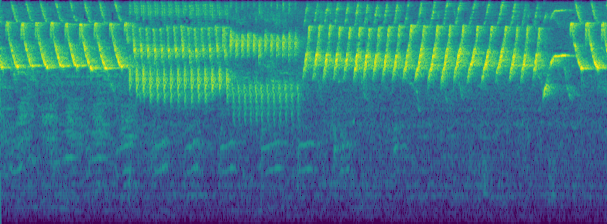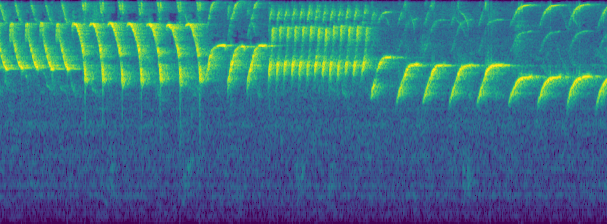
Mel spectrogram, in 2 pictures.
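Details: Canary in full voice, a lure for teaching young canaries: a continuous run of varied high trills, buzzy rattles and repeated swooping chirps, changing pattern every second or two without pause.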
